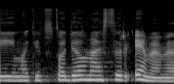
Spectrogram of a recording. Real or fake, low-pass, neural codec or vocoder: fake; 14.4 kHz; codec, 44.1 kHz, 7.8 kbps, Pupu-Codec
